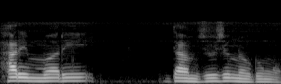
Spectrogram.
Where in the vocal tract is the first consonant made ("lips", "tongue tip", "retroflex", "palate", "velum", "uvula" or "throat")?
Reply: throat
